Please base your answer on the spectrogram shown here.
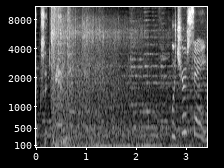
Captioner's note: explosion roars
